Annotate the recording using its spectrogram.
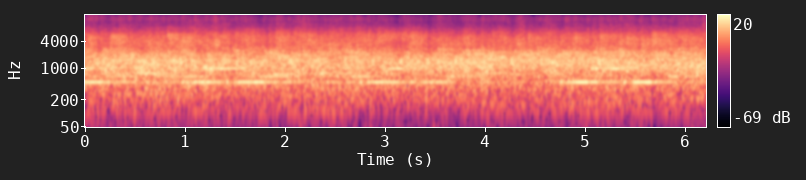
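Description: A piano plays in a room with some echo.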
